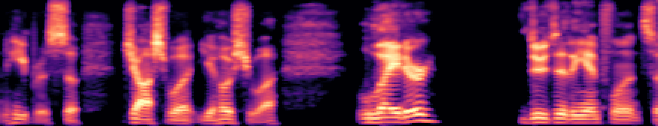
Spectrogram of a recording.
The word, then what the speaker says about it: Yehoshua: So earlier in the biblical narrative, Joshua is pronounced as, is written in Hebrew and pronounced in Hebrew as Yehoshua.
